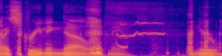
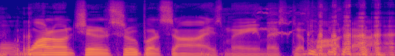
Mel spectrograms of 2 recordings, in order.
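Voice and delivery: slow, strange, sly mock wizard voice, dragged out. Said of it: "Great bit, great riff".

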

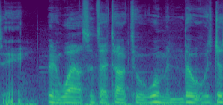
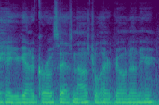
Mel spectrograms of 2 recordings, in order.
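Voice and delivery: usual speaking voice

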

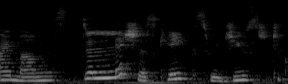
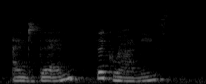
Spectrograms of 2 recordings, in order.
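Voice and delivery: plain reading voice

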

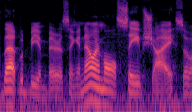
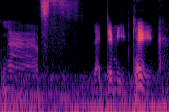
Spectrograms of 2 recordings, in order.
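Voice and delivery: voice of a spider. Act out how she says it, not just like Marie Antoinette, but talking like a spider. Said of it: "she says it like a spider".

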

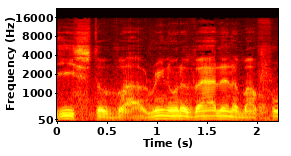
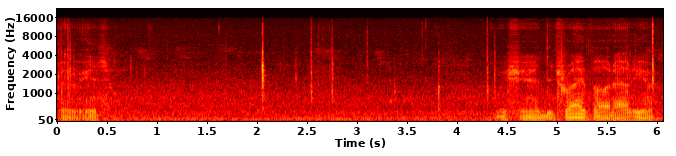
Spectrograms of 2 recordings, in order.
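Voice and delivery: hushed whisper, much quieter; 10 semitones lower, 16 dB quieter than usual. Filming a fly up close, the speaker talks to viewers whispering. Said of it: "I don't know why I'm whispering".

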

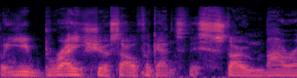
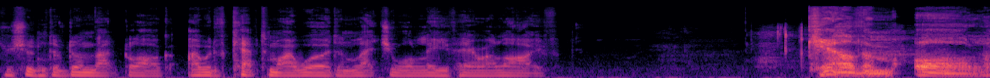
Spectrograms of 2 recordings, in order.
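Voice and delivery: cold, cruel, drained, pitiless, emotionless voice; 2 semitones lower, 3 dB louder than usual. Telling the scene, the speaker voices Rufus speaking to Glog, in Rufus's cold, cruel voice. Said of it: "a sort of cold, cruel tone creeping into it as that are all the emotions drained out of his voice".

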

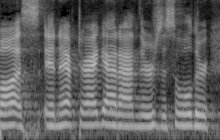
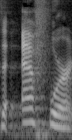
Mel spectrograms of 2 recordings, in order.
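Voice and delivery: normal talking voice

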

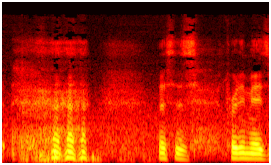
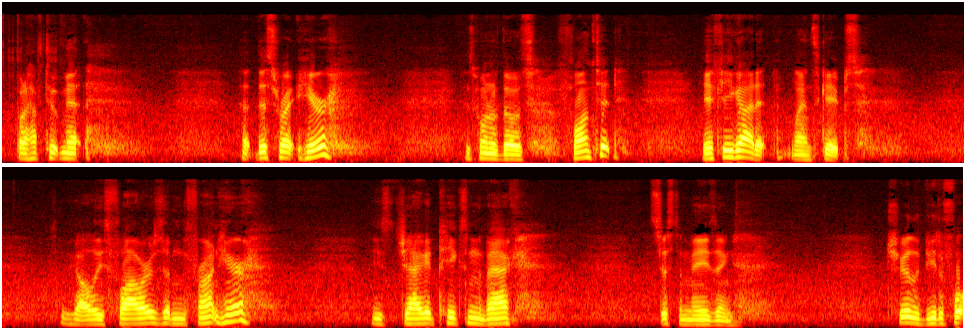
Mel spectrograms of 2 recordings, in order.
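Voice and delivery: a little out of breath. Panning over the landscape by a trail, a little out of breath. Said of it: "I am a little bit out of breath right now".

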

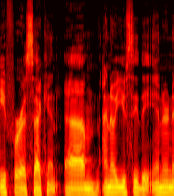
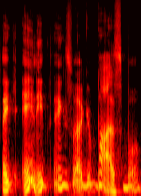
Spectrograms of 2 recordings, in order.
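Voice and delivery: tearful, very high, soft crying; 12 semitones higher, 5 dB quieter than usual. Telling an audience they appreciate and love them, crying. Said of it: "I'm sorry I'm crying right now".

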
